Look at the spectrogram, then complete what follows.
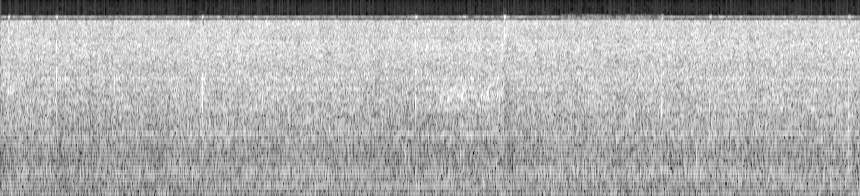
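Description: Steady recording hiss with a low hum underneath, and a few faint taps.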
